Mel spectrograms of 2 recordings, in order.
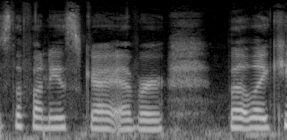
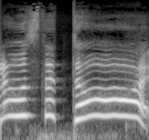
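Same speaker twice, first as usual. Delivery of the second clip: angry bark, very high-pitched and very loud; 14 semitones higher, 18 dB louder than usual. Imitating Germans speaking English: imitating Germans sounding angry. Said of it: "even when they speak English, they're like".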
